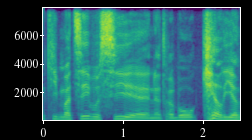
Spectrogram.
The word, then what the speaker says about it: Killian: C'est un peu sûrement ça qui motive aussi notre beau Killian, parce qu'on prononce vraiment Killian, puis ça, je suis à 100% sûr.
